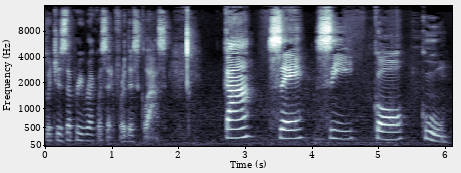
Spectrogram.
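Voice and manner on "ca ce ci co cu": "Ka, se, si, ko, ku" as an evenly spaced drill; Spanish pronunciation demo. Shown as a demonstration. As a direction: recite "Ka, se, si, ko, ku" with pure Spanish vowels. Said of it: "make the sounds".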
